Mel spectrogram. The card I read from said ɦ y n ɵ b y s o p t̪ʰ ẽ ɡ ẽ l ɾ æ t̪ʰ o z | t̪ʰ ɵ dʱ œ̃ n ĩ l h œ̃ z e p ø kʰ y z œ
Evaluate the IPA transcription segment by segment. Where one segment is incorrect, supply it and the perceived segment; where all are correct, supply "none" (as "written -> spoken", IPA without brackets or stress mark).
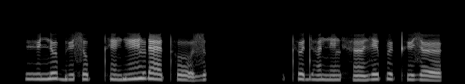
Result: none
